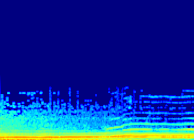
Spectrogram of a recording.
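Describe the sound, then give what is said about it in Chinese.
A wolf cub kept by a person howls in a sustained, wavering cry that slides upward in pitch, with a second voice joining partway through, loud over a low rumbling background, in Annaud's film about the Mongolian grassland. “这是我养的。 那狼群要听到声音的话，肯定会来闹的。”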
